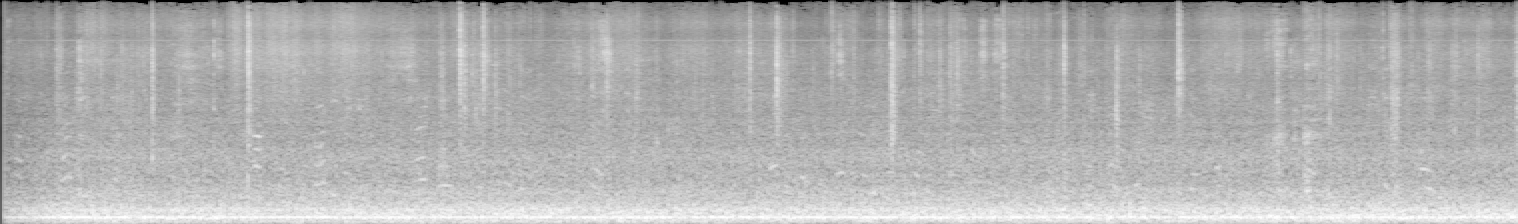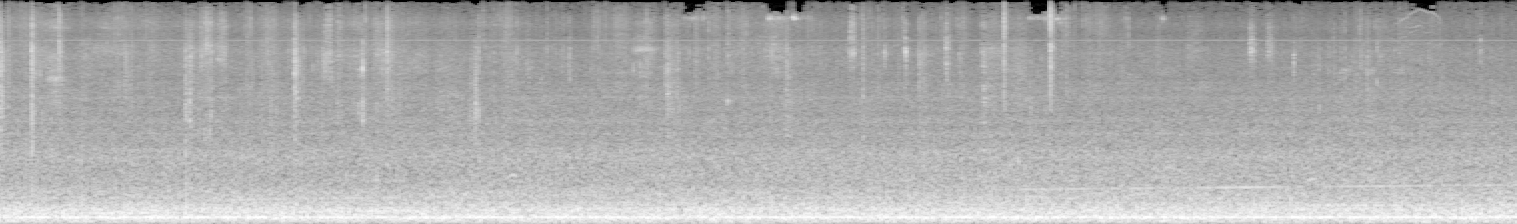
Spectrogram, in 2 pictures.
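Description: Inside a Shinkansen bullet train carriage as it pulls out along the platform: a steady low hum with scattered light clicks, and a faint rising whine near the end as the train gathers speed.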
